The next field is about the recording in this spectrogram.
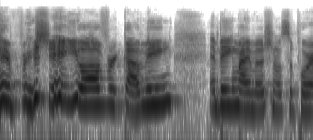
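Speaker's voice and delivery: usual speaking voice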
